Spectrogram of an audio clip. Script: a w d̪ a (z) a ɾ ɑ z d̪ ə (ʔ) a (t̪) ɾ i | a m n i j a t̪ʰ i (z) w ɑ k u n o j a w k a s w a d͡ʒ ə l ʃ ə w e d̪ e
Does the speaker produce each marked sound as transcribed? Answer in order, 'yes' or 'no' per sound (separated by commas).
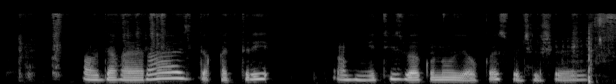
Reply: no, no, yes, yes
